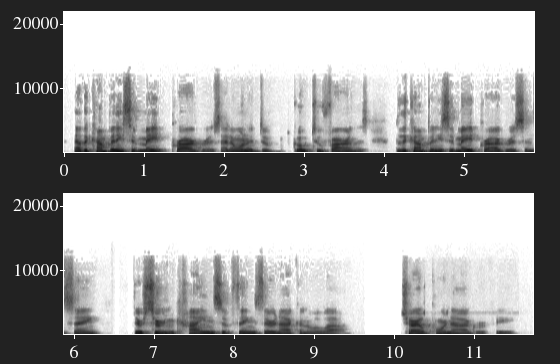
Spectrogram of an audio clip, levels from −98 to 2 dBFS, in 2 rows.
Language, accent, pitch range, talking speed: English, American, 115-140 Hz, 190 wpm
